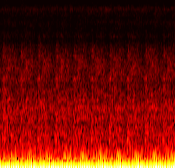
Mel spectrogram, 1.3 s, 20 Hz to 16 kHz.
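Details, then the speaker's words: Mercedes C-Class S204 with OM651 diesel just after DIY timing chain replacement: lumpy, uneven idle with a stumbling beat, not firing cleanly, caused by air still trapped in the injectors, normally bled via diagnostic program. "Der Steuerkettenwechsel hat erfolgreich geklappt und das Problem am Anfang war, dass da noch Luft in den Injektoren drin war und die Luft kann man normalerweise mit dem Diagnosesystem über ein bestimmtes Programm ähm aus den Injektoren ablassen."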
